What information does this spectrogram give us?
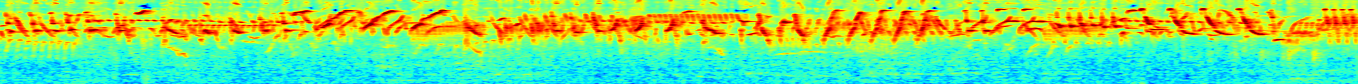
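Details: Canary singing a lure song: a dense, continuous stream of loud, high rolling trills and rapid chirps, with fast repeated notes and sweeping whistles running without a break.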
